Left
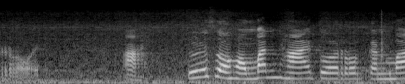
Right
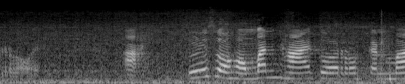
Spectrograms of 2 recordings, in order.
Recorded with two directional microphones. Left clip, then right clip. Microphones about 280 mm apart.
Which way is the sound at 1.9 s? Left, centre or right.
Centre.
